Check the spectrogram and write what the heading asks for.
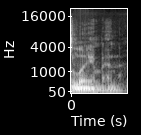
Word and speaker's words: Lehmann: Well, in layman's terms, mm-hmm. It's Lehmann.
